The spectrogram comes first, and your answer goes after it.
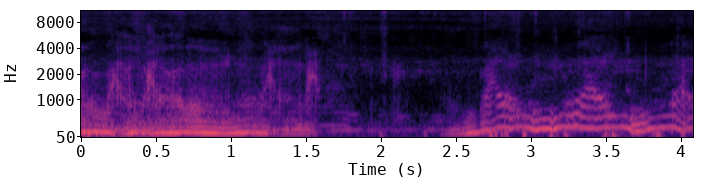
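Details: A cat vocalising oddly while eating: low, humming growl-like murmurs in uneven bursts, dipping and rising in pitch, with a short quieter gap midway.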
